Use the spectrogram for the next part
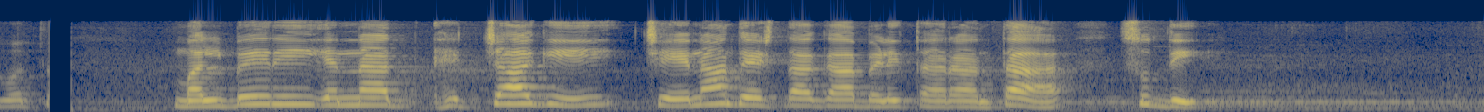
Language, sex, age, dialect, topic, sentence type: Kannada, female, 60-100, Dharwad Kannada, agriculture, statement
